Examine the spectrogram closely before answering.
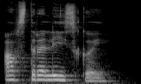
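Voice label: "австралийскӧй", Komi, female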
